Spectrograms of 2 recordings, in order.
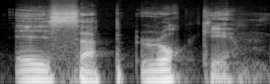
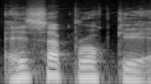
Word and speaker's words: A$AP Rocky: A$AP Rocky. Var det rätt uttal? – Ja, det var det. A$AP Rocky, en av världens absolut största lysande rapstjärnor just nu.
